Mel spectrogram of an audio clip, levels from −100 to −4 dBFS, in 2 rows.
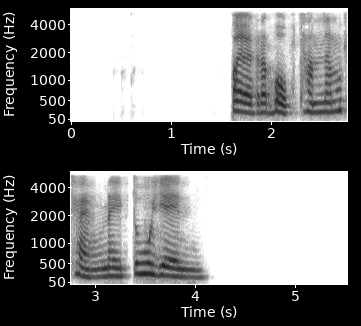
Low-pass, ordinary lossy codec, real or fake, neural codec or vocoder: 5.4 kHz; AAC, 32 kbps; fake; codec, 24 kHz, 3 kbps, HILCodec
